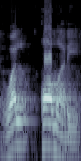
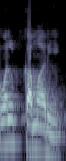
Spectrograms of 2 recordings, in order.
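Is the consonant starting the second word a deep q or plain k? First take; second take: deep q; plain k. First: The second word begins with a deep throat q. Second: The second word begins with a plain front k. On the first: The speaker calls it right. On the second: The speaker calls it wrong.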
